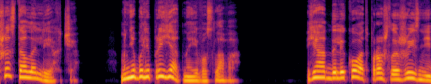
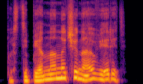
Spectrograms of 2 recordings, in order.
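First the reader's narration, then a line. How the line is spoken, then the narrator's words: Surprised snort. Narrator (Russian): хмыкнул несколько изумленно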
